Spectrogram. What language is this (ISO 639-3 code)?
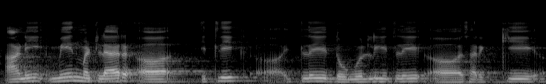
kok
